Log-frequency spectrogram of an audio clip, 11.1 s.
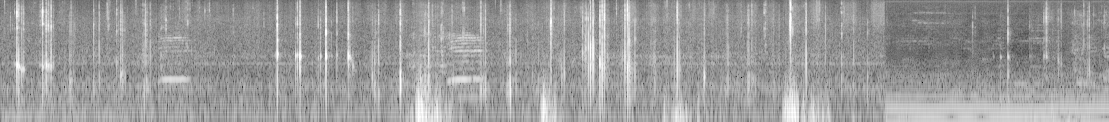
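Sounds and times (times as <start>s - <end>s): chewing with crunches: 0.0s - 8.9s, 9.6s - 11.0s
low electrical hum: 0.0s - 11.0s.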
